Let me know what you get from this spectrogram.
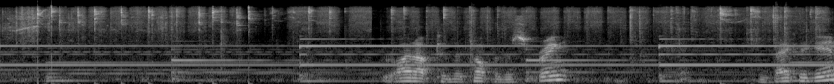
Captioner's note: clock chimimg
